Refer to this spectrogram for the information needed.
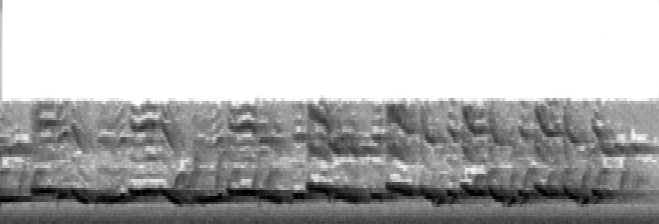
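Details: Bright, complex song of a Chinese hwamei, a listed invasive species: loud, fluid whistled phrases rolling up and down without pause, rich and varied, over a quiet background.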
